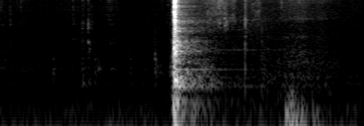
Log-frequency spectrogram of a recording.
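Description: Steel locking pliers snapping shut onto a suspension link stud: one sharp metallic click with a short ring about a second in, then a softer knock near the end.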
